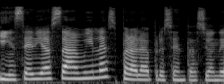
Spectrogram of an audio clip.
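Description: The woman's high-pitched voice comes through on a very clean recording with a silent background. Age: 20s. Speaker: law student. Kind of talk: lecture. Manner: formal.

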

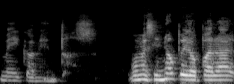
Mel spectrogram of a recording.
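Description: A woman is speaking. Her pitch sits fairly high. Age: 40s. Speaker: cannabis activist and home cook. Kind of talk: casual interview.

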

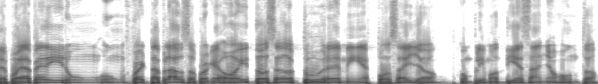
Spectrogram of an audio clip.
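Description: A man of medium pitch speaks in a dark, mellow tone with monotone, flat intonation. He keeps a moderate pace with hardly any pauses, in a dry, close sound with no echo. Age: 30s. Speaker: podcast host. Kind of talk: live comedy podcast before audience. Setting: brewery stage with live audience.

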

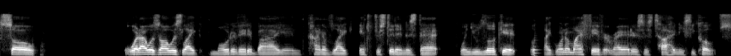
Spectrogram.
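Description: At a fairly quick pace, a man of medium pitch talks with monotone, flat intonation. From United States, partly raised in Barbados. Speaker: writer and podcaster. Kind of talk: interview conversation. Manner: casual, many fillers like 'like'.

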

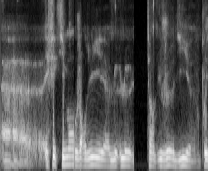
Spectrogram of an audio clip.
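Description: A man at a medium pitch with fairly even intonation, an unremarkable speaking voice. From Paris, France. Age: 40s. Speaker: esports team president. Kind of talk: interview.

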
